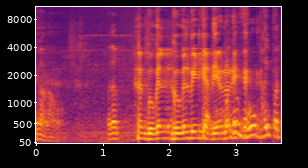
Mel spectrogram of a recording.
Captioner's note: laughs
